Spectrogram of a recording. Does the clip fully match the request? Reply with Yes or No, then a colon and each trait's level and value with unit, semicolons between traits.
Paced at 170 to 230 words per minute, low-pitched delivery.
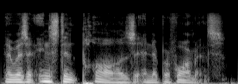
Yes: average, 200 wpm; low, 100 Hz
